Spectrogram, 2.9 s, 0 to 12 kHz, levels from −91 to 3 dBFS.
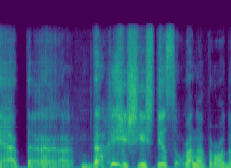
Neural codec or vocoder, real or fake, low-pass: autoencoder, 22.05 kHz, a latent of 192 numbers a frame, VITS, trained on many speakers; fake; 9.9 kHz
